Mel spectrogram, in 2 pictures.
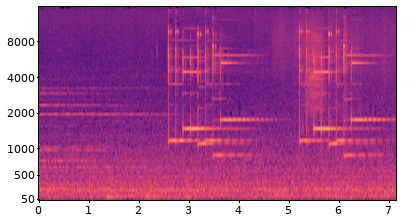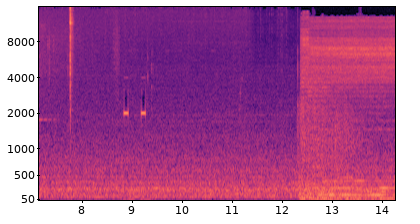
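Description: Ominous background film score: a steady low rumbling drone with two short clusters of high, chiming synth notes. Near the end a sudden, louder noisy swell comes in.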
